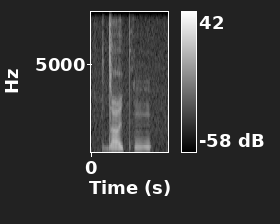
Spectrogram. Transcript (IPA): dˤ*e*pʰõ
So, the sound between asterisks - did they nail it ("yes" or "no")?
no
